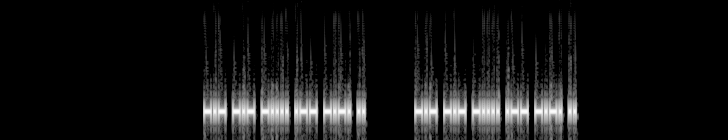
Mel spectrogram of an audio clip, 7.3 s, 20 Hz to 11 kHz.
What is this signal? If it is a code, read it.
Morse code, heard as a keyed tone, about 50 wpm, 700 Hz. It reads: KK6WCI KK6WCI
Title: USA Call Signs - 6 Characters - Repeated 2x - 50wpm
